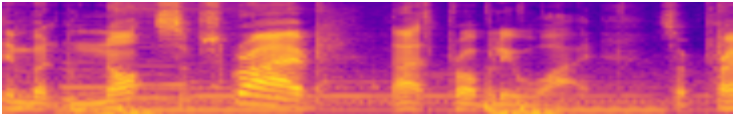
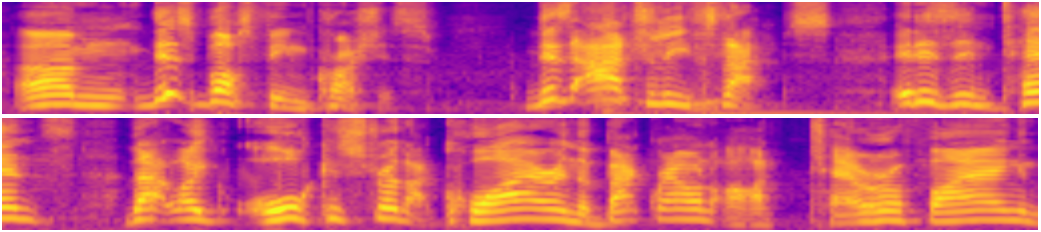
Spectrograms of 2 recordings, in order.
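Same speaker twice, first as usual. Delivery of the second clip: higher and louder, hammering the praise; emphatic hype; 5 semitones higher, 5 dB louder than usual. Real, not acted. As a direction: gush about the track with forceful, drawn-out key words. Emphatic praise of the boss theme.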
